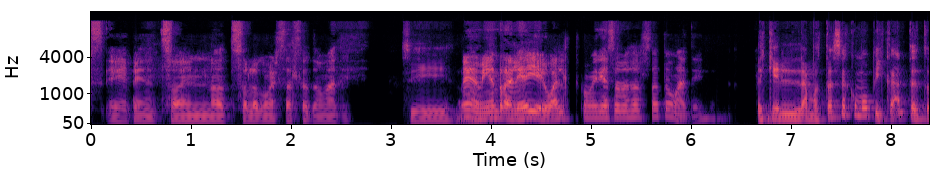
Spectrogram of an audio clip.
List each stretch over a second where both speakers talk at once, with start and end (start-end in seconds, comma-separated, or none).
none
